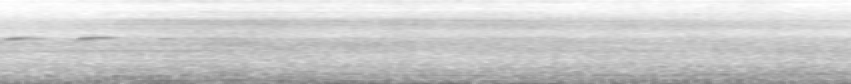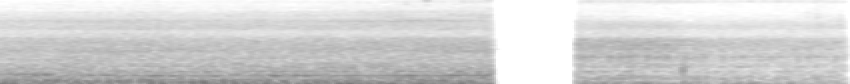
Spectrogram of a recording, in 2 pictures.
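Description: A vehicle engine running steadily with a low rumble, broken by a brief total dropout of sound about five seconds in, after which the background is quieter.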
